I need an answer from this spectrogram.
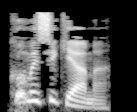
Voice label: chiedere formale, italiano

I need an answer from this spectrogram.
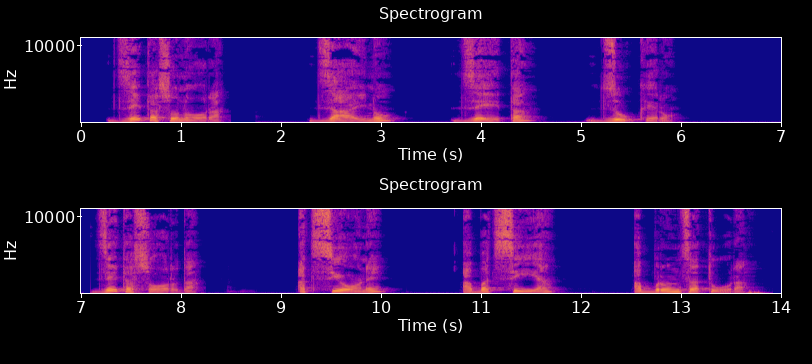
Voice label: fonetica suoni Z

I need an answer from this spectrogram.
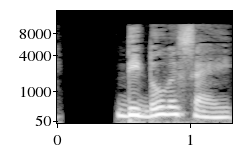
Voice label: domanda informale

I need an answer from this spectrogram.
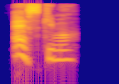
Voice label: "ESKIMO", Italian

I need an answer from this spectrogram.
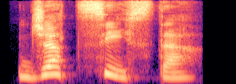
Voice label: "JAZZISTA", Italian

